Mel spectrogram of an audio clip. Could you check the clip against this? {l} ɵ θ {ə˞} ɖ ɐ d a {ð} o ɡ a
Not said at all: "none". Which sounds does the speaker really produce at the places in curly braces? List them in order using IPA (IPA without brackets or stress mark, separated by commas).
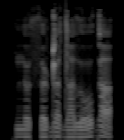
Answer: n̪, ə, ð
